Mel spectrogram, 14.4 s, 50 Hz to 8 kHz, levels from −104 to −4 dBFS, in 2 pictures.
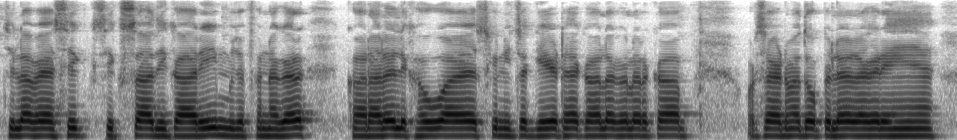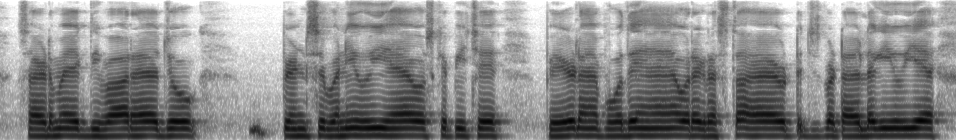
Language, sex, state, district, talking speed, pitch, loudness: Hindi, male, Uttar Pradesh, Muzaffarnagar, 215 wpm, 150 Hz, -13 LUFS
